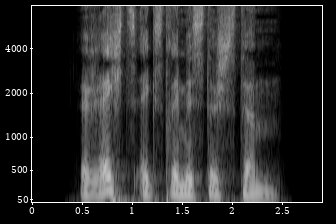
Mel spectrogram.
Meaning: strong dative masculine/neuter singular superlative degree of rechtsextremistisch
- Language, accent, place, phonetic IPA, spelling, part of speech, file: German, Germany, Berlin, [ˈʁɛçt͡sʔɛkstʁeˌmɪstɪʃstəm], rechtsextremistischstem, adjective, De-rechtsextremistischstem.ogg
